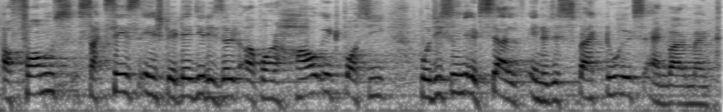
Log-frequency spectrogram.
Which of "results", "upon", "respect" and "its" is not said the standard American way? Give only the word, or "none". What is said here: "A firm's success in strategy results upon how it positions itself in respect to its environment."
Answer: results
